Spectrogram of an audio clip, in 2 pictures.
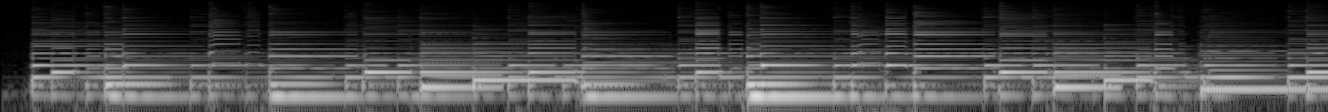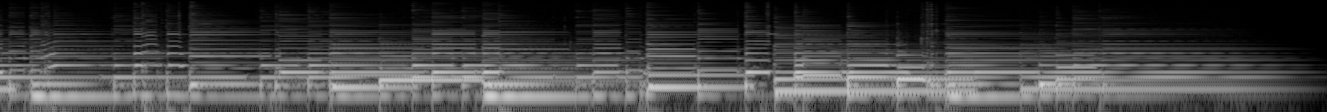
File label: gerber sd ziricote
